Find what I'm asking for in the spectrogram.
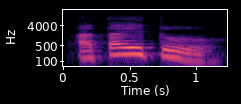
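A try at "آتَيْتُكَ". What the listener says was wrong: Panjang A-nya. Ataitu.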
